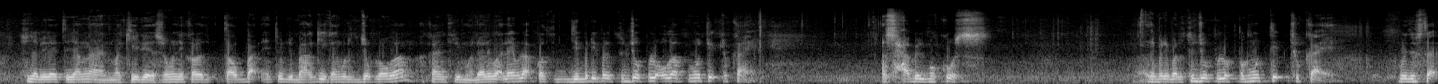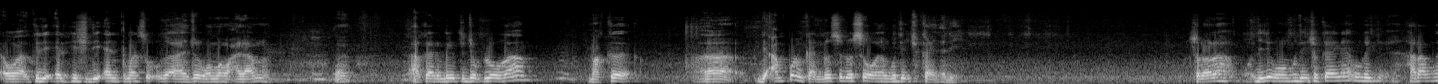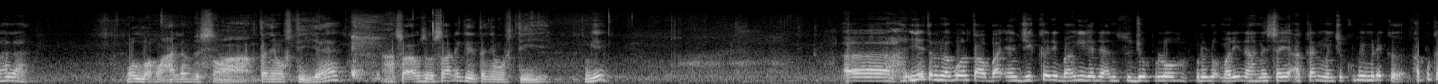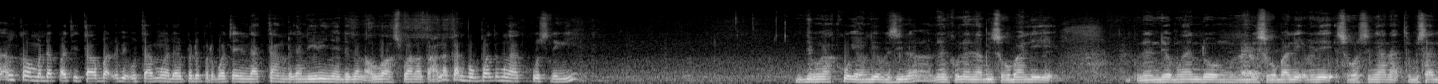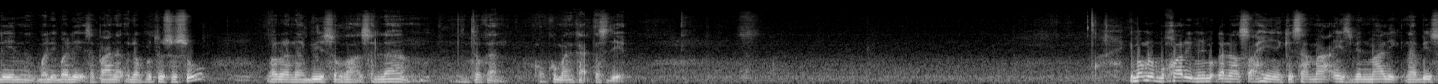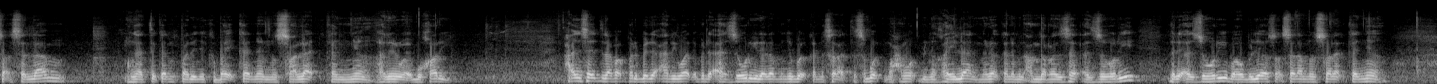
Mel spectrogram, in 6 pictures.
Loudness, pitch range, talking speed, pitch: -17 LUFS, 120-150 Hz, 140 wpm, 130 Hz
